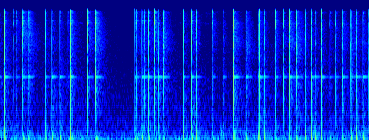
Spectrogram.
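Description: A hand-sized, hollow clear glass sphere lamp with LED fairy lights inside is tapped with long grey nails. About thirty-three quick, bright clicking taps come in irregular bursts, with a brief pause near the middle. Each tap is sharp and high with almost no ring.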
